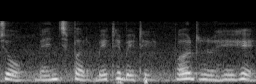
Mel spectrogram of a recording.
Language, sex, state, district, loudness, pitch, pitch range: Hindi, female, Uttar Pradesh, Hamirpur, -17 LUFS, 225 Hz, 210-240 Hz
